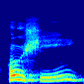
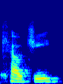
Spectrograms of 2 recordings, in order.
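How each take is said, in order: First: The name is said in a French-style pronunciation. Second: The name is said in an English-style pronunciation. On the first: The speaker calls it right. "We don't completely anglicize these names" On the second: The speaker calls it wrong. "Don't say Cauchy"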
